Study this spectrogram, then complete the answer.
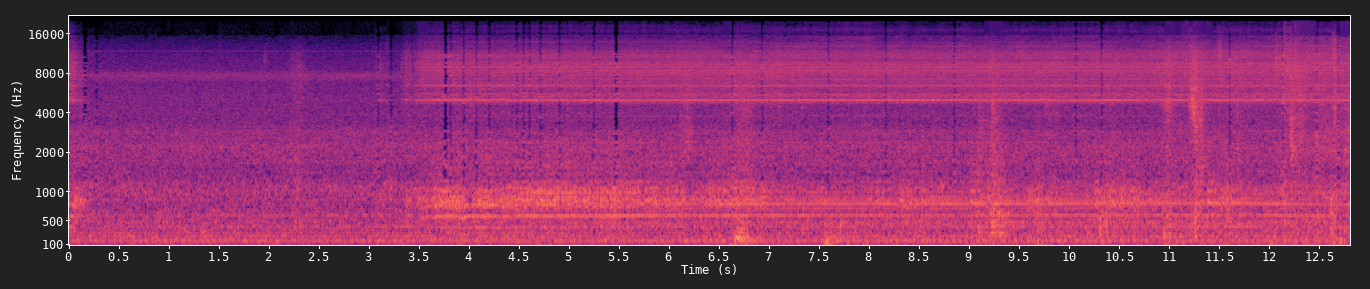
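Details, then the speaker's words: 1969 Volkswagen Type 3 Fastback electric fuel pump, zip-tied and expected to rattle, switched on with the engine off while the fuel tank is out to replace leaky hoses and check for leaks: a steady fast ticking hum with a faint buzz, pumping normally. "Oh where you can hear the rattle the fuel pump he'll I just have zip tied right back up here so it's for sure it's gonna rattle"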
